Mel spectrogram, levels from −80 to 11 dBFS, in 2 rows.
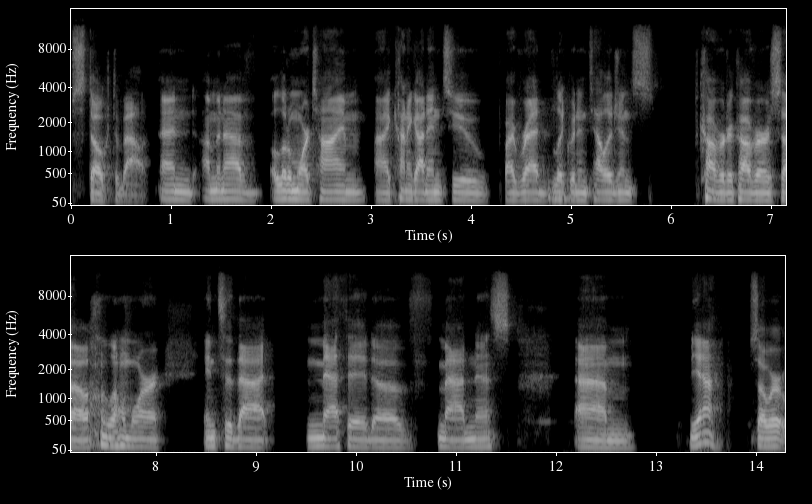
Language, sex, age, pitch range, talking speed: English, male, 20-39, 90-100 Hz, 145 wpm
